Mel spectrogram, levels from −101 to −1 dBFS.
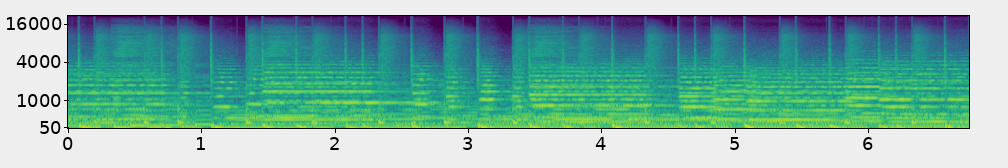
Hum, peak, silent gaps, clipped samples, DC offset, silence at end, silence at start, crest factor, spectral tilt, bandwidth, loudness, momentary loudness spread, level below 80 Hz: none; -2 dBFS; none; under 0.1%; under 0.1%; 0 s; 0 s; 14 dB; -5.5 dB/octave; 15 kHz; -16 LUFS; 4 LU; -20 dBFS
